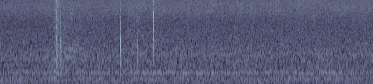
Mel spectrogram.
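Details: Western honey bees (Apis mellifera) at an apiary during peak summer nectar flow, at midday, with foragers and drones out on mating flights, buzzing in a steady, low, dense drone of many wings beating together.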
